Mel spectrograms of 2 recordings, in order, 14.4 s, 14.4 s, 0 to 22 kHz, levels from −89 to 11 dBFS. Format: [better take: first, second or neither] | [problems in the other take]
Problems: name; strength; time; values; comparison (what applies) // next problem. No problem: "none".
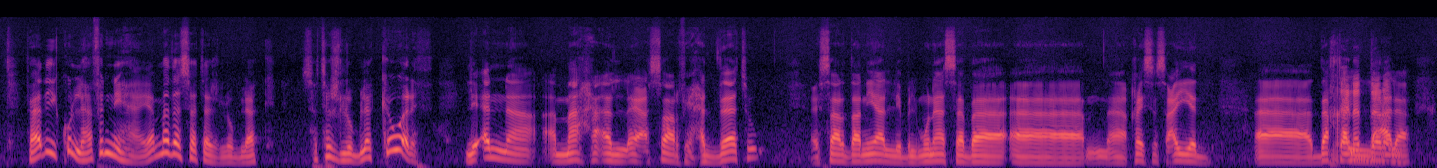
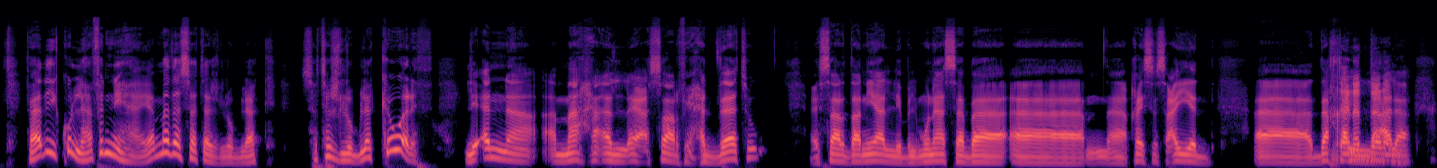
second | hiss; faint; throughout; 30 dB below the speech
